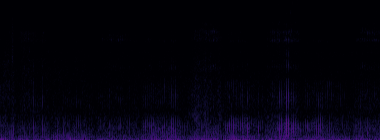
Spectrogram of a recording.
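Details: Affectionate morning purring from a house cat: a continuous deep, even rumble that swells slightly midway, with soft rustling.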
